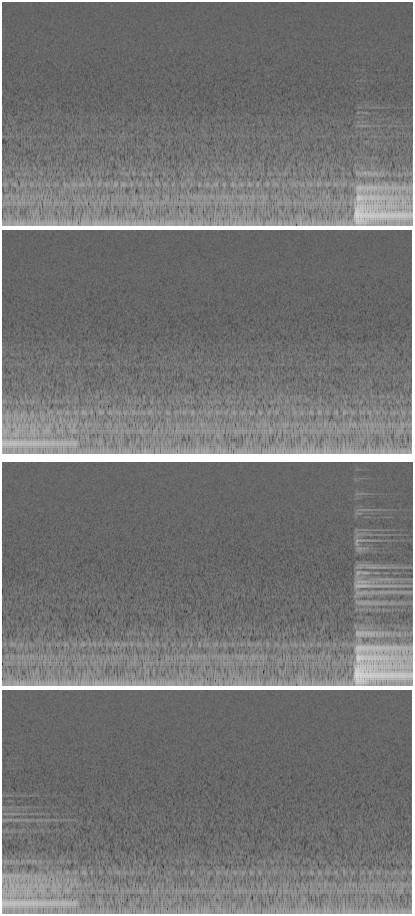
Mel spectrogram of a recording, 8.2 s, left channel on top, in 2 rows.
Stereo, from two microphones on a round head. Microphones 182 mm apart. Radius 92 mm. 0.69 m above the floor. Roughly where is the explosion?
I don't hear an explosion.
